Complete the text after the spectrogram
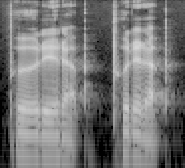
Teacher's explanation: The T in put changes to a fast D, put it, and the T in it changes to a fast D, put it up, put it up.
